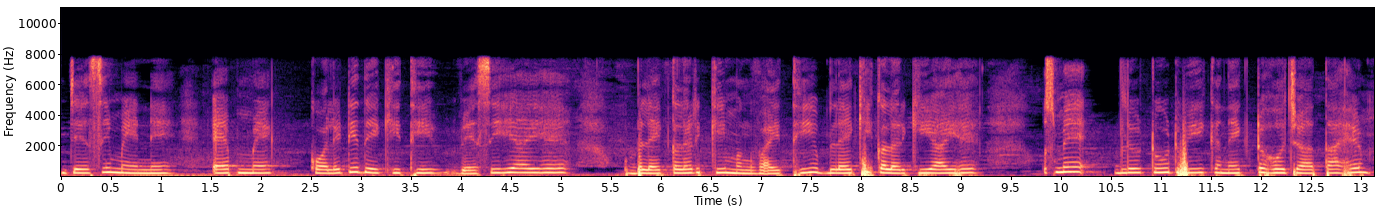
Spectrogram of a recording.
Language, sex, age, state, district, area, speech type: Hindi, female, 18-30, Madhya Pradesh, Hoshangabad, urban, spontaneous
